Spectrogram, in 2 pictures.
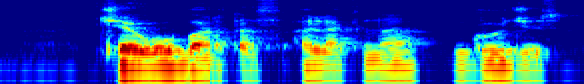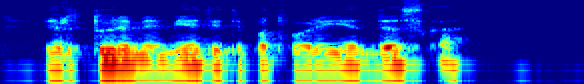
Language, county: Lithuanian, Tauragė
